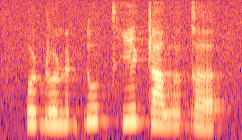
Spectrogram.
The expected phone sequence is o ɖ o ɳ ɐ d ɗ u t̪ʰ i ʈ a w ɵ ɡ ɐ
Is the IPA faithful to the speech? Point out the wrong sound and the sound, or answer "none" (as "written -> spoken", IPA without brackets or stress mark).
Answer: d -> ɖ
